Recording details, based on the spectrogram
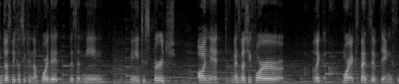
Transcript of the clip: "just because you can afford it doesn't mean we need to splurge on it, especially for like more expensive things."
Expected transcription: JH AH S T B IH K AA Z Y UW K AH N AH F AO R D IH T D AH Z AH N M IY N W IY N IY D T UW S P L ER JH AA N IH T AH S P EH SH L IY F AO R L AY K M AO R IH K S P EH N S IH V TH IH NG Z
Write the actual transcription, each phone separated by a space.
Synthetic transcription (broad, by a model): JH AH S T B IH K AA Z Y UW K AH N AH F AO R D IH T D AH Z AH N M IY N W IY N IY D T UW S P ER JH AA N IH T AH S P EH SH L IY F AO R L AY K M AO R IH K S P EH N S IH V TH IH NG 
